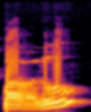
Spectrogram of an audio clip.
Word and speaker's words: قالوا: Ahkaamul Shamsiya and Qamariya, sometimes there will be letters written but not pronounced. So this Alif is written there. It's not pronounced. It's just for writing's sake. So it is like it's not there.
